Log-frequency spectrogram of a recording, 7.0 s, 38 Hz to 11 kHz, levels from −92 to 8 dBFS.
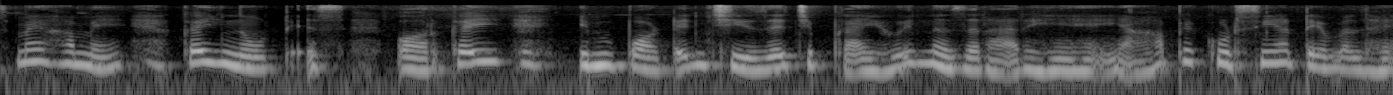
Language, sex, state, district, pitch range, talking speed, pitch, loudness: Hindi, female, Chhattisgarh, Raigarh, 175-245 Hz, 165 wpm, 220 Hz, -34 LUFS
